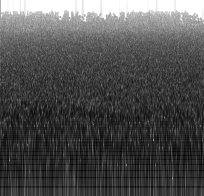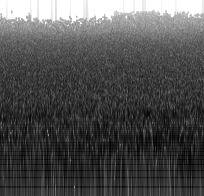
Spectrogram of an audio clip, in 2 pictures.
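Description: Steady rush and splash of water from the fountain jets and small rock cascades of an indoor garden pond.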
